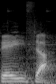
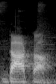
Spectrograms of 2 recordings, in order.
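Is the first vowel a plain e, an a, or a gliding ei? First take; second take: gliding ei; a. First: The first vowel glides from e to i. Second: The first vowel is an open a. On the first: The speaker calls it right. "Proper pronunciation হবে ডেইটা" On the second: The speaker calls it wrong. "অনেকে বলি ডাটা"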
